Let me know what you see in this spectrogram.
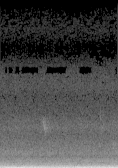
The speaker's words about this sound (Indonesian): helikopter yeah. lewat juga kedengeran ini.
